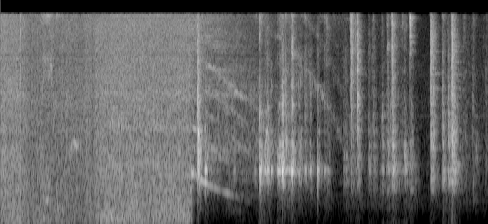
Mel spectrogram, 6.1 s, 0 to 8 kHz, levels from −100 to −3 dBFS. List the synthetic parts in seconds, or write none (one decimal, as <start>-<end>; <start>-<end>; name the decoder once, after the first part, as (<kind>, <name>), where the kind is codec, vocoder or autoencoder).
0.0-4.3 (codec, DAC)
